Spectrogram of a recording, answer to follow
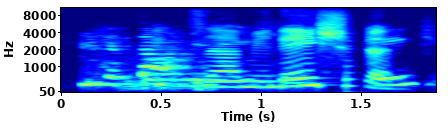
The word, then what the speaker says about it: examination: Yeah, here the stressed syllable is name. Examination. As it is a longer word, it has secondary stress also. Name has primary stress. Exam has secondary stress. Look at here. Examination. Exam also gets a stress, but it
